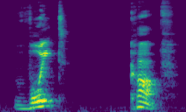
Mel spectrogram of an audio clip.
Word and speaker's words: Voight-Kampff: Voight-Kampff. Not Voight. Voight. Like John Voight, but spelled differently, right? – It's actually spelled, I think, exactly the same.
